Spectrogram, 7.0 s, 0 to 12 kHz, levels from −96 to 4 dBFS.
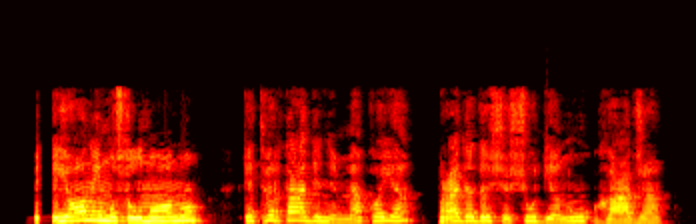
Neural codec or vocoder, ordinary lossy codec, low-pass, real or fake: none; AAC, 32 kbps; 7.2 kHz; real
